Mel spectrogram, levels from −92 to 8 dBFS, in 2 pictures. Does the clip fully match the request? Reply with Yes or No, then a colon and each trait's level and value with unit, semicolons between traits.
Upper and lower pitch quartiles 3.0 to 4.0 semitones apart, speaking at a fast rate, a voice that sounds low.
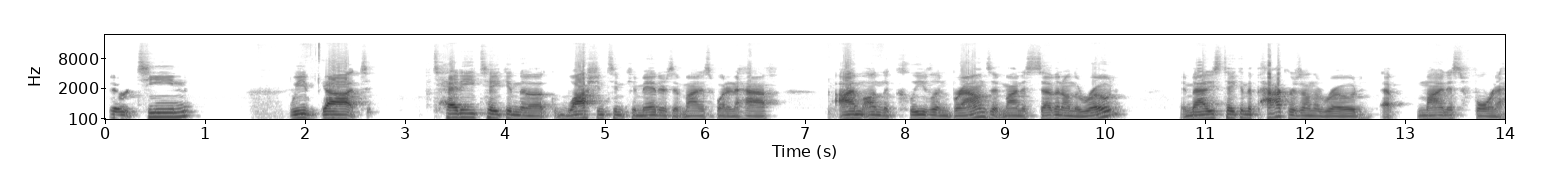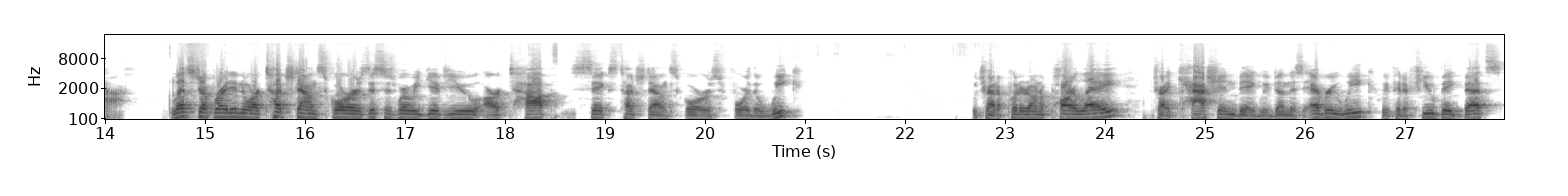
No: average, 3.7 semitones; average, 180 wpm; low, 130 Hz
